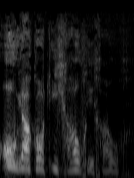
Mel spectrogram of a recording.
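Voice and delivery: eager volunteering. Retold or imitated. Mocking an overeager believer.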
